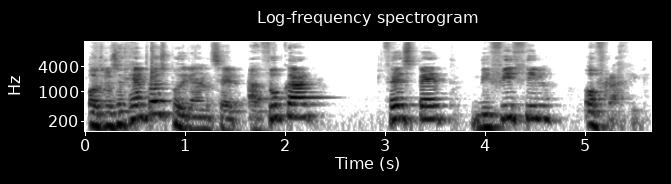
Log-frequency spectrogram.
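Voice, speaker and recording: A man explains a grammar lesson, his pitch swooping high and low as he stretches out each example word. He often pauses to check in with the class. He sounds a little far the mic in an echoey room. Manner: lively, drawn-out examples, checking in with "¿sí?". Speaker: teacher.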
